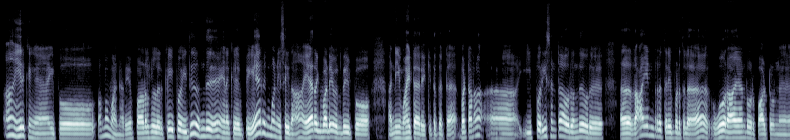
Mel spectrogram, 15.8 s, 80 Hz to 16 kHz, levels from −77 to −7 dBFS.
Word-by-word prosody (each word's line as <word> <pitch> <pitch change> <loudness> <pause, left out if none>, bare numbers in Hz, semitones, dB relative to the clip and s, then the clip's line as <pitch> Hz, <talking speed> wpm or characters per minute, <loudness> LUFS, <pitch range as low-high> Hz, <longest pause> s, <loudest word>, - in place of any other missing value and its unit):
அ 215 - +1 0.2
இருக்குங்க. 160 -10 -1 0.3
இப்போ 130 0 -5 0.8
ஆமாமா 195 -5 -5
நெறைய 120 +4 -5
பாடல்கள் 145 +2 +2
இருக்கு. 135 +7 -2
இப்போ 175 0 +1
இது 245 - -2
வந்து 190 -1 0 0.3
எனக்கு 135 -1 -2
இப் 120 - -10
ஏ.ஆர் 270 +5 +3
ரகுமான் 200 -10 -2
இசை 145 -1 +1
தான். 125 - -3
ஏ - - +5
ஆர் 175 - +4
ரகுமானே 160 -1 +3
வந்து 145 +1 -2
இப்போ 125 -2 -2 0.6
அந்நியம் 135 +2 -2
ஆயிட்டாரு 140 -4 +2
கிட்டத்தட்ட. 125 -1 -5 0.3
பட் 145 +1 +1
ஆனா, 195 +6 -4 0.3
அ - - -6 0.8
இப்போ 150 +5 0
ரீசென்ட் 190 -1 -6
டா 195 - +3
அவர் 155 -3 +3
வந்து 165 +3 -1
ஒரு 140 -2 +1 0.6
அ - - +5 0.2
ராயன்ற 210 -1 -2
திரைப்படத்துல 140 -3 0 0.6
ஓ - - +5 0.2
ராயானு 150 0 +3
ஒரு 130 - -9
பாட்டு 125 0 0
ஒண்ணு 115 -1 -7
150 Hz, 155 wpm, -17 LUFS, 135-180 Hz, 0.8 s, ஏ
